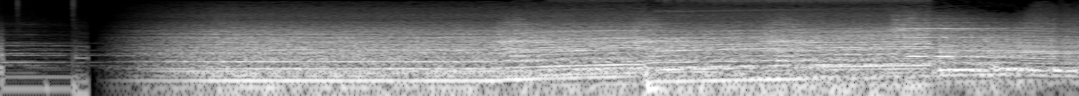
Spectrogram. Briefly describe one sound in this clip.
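A car engine roars and revs as it accelerates, shifting gears.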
